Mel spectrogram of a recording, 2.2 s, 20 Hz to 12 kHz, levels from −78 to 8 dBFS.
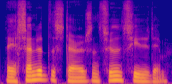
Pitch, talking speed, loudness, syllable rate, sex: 115 Hz, 225 wpm, -17 LUFS, 5.5 syllables/s, male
